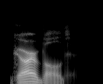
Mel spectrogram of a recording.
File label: "garbled"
